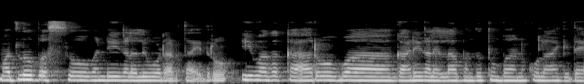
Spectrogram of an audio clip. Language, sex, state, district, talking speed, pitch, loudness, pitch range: Kannada, female, Karnataka, Chamarajanagar, 135 wpm, 180 Hz, -14 LUFS, 175-190 Hz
